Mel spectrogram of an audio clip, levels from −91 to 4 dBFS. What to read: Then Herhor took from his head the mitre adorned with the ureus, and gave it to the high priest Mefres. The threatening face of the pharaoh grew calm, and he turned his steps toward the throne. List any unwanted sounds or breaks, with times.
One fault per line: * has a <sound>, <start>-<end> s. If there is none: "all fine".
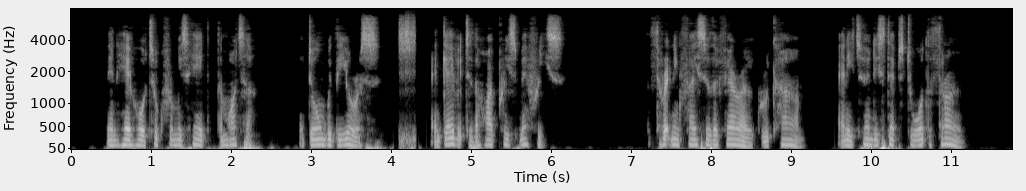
* has a laugh, 4.1-4.3 s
